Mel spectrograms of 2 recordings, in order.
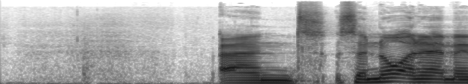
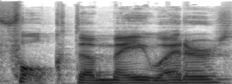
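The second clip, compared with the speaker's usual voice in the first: ordinary talk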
